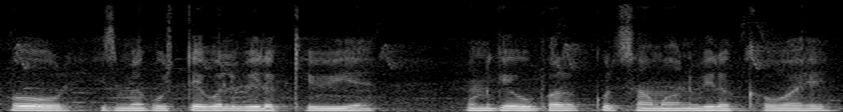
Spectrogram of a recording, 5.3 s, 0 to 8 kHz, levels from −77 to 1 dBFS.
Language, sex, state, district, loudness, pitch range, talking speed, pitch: Hindi, male, Uttar Pradesh, Saharanpur, -17 LUFS, 130-140 Hz, 180 wpm, 135 Hz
